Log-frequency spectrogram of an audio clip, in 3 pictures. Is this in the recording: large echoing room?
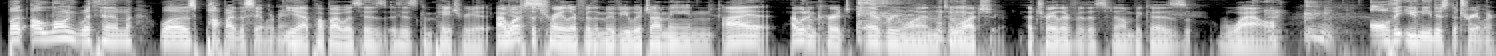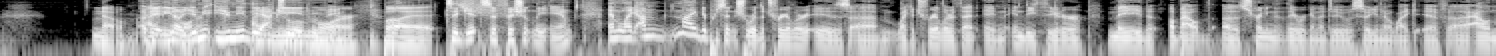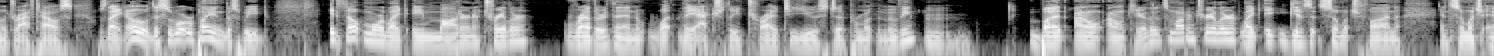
no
